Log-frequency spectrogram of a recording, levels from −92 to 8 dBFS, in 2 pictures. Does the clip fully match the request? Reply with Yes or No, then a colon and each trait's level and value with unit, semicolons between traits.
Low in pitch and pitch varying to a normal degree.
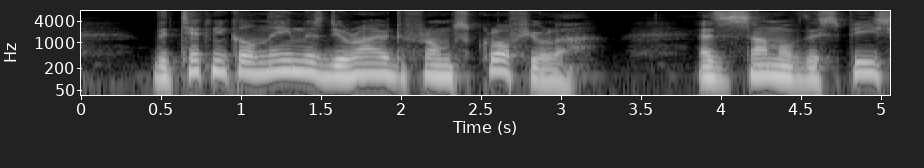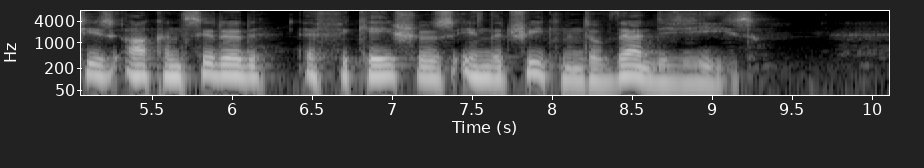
Yes: low, 120 Hz; average, 4.1 semitones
